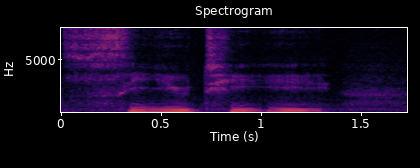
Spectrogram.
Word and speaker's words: cute: So words like cute, which is spelled C-U-T-E, Americans still say the yod sound, so cute.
